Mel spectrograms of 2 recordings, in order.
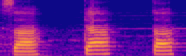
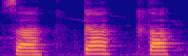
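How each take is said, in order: The two takes are said the same way.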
